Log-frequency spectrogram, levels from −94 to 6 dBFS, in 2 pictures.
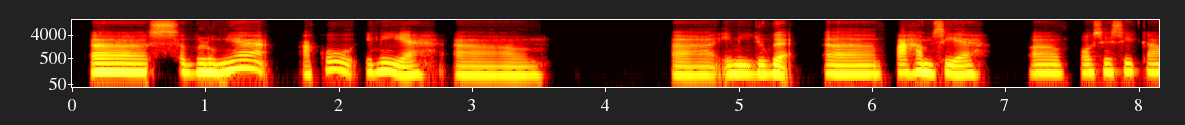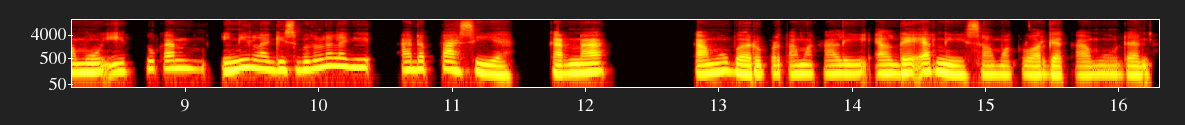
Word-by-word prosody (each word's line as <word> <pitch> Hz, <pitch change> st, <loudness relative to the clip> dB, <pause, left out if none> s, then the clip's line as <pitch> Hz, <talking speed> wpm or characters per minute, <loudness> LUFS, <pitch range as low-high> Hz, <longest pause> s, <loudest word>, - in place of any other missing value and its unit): eee, 170 Hz, -1 st, +7 dB, 0.2 s
sebelumnya, 165 Hz, +6 st, +3 dB, 0.5 s
aku 135 Hz, +8 st, -5 dB, 0.3 s
ini 170 Hz, +3 st, 0 dB, 0.2 s
ya, 130 Hz, -, +2 dB, 0.3 s
mmm, 125 Hz, -1 st, -3 dB, 1.0 s
eee, 125 Hz, -1 st, -1 dB
ini 145 Hz, +1 st, +2 dB
juga, 140 Hz, -1 st, +3 dB, 0.2 s
eee, 140 Hz, -1 st, +1 dB, 0.2 s
paham 155 Hz, +1 st, +5 dB
sih 145 Hz, -3 st, +2 dB
ya, 140 Hz, +1 st, +1 dB, 0.4 s
eee, 155 Hz, 0 st, 0 dB, 0.2 s
posisi 160 Hz, +2 st, -2 dB
kamu 165 Hz, +1 st, +2 dB
itu 170 Hz, +6 st, -4 dB
kan, 215 Hz, +1 st, +2 dB, 0.3 s
ini 195 Hz, +5 st, +4 dB
lagi, 195 Hz, -1 st, 0 dB
sebetulnya 205 Hz, +7 st, 0 dB
lagi 235 Hz, -2 st, +1 dB, 0.3 s
adaptasi 200 Hz, -3 st, 0 dB, 0.2 s
ya. -, -, -1 dB, 0.3 s
Karena 155 Hz, +2 st, +4 dB, 0.8 s
kamu 155 Hz, +4 st, +3 dB
baru 145 Hz, -1 st, +3 dB
pertama 145 Hz, 0 st, -2 dB
kali 145 Hz, +1 st, -2 dB
LDR 155 Hz, +3 st, +2 dB
nih 140 Hz, -2 st, +2 dB
sama 135 Hz, 0 st, -4 dB
keluarga 135 Hz, 0 st, -1 dB
kamu, 130 Hz, +2 st, -5 dB
dan 130 Hz, -1 st, -1 dB
150 Hz, 130 wpm, -21 LUFS, 140-170 Hz, 1.0 s, eee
